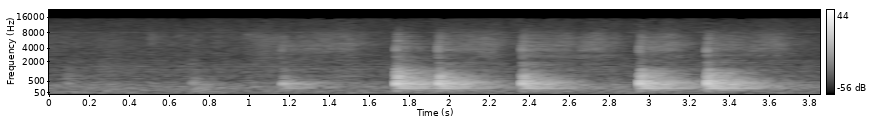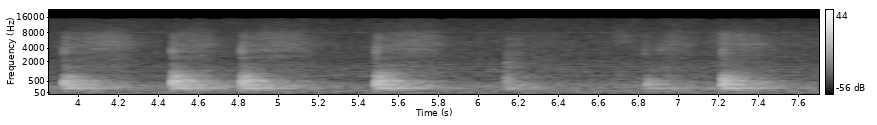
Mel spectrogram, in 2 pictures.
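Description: Writing on a board: an irregular series of about a dozen sharp taps and knocks against a hard surface, each dying away quickly.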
